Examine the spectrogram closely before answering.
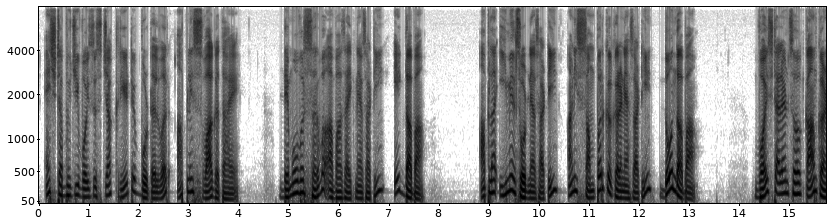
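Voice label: Marathi Male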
